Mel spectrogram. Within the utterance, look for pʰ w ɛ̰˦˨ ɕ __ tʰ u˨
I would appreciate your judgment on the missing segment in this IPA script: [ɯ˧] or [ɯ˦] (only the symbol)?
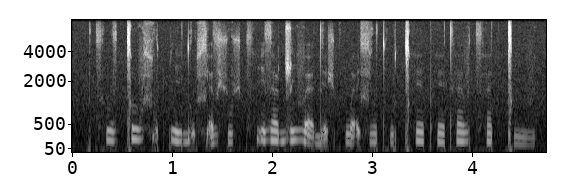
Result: ɯ˦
